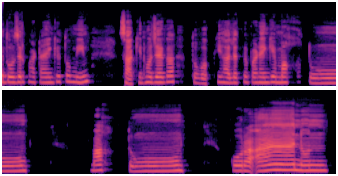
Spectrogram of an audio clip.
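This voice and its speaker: A woman teaching Quran recitation, slowly sounding out each word twice and explaining every step patiently. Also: medium pitch, warm tone. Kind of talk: slow step-by-step lesson.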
